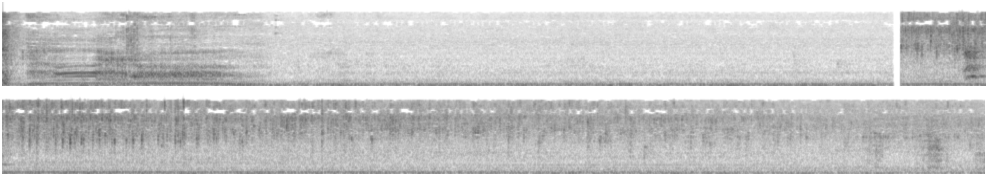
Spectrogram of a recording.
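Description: A Savannah cat growls over a raw chicken, a drawn-out growl lasting about two seconds, over a steady low hum. After a cut about nine seconds in, chicken frying in shallow oil in a pan gives a steady sizzle.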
